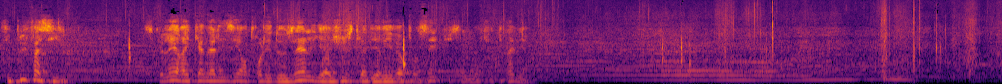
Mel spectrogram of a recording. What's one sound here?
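A model plane's engine buzzes overhead, its pitch rising and falling.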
